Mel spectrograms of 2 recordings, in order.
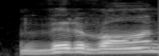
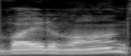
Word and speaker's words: Vitavon: the uh subscribers to my channel that it's pronounced vidon not vitavon so whoever that was who uh corrected me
